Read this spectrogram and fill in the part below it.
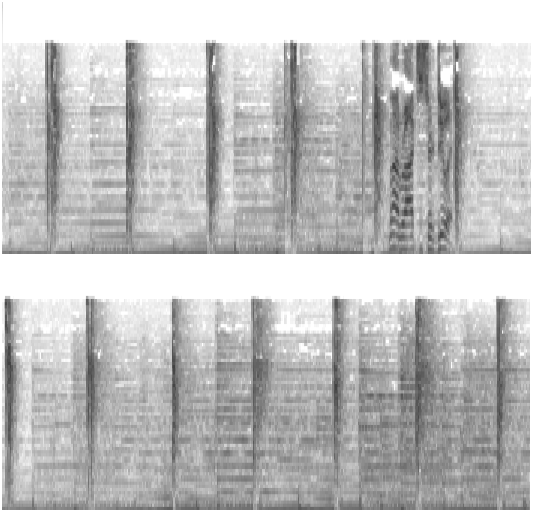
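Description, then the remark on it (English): Sharp, steady claps land about once a second over a sustained musical backing, with a brief burst of talk partway through before the rhythmic clapping carries on; clapping practice in a studio going into a break on a call-in show. “We're going to start practicing our clapping.”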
